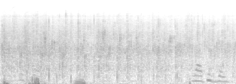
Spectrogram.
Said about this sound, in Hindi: शुक्रिया हम तालियों में अदा करें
